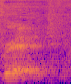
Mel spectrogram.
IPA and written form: bred (bread)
